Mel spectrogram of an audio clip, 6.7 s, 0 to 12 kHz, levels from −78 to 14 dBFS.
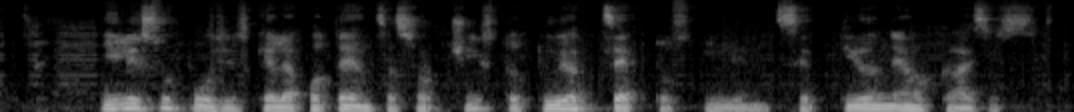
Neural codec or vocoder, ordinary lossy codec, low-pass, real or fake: none; Opus, 16 kbps; 10.8 kHz; real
